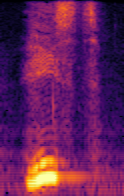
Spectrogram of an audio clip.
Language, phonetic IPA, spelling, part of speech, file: Ukrainian, [ɦʲisʲtʲ], гість, noun, Uk-гість.ogg
- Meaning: guest, visitor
